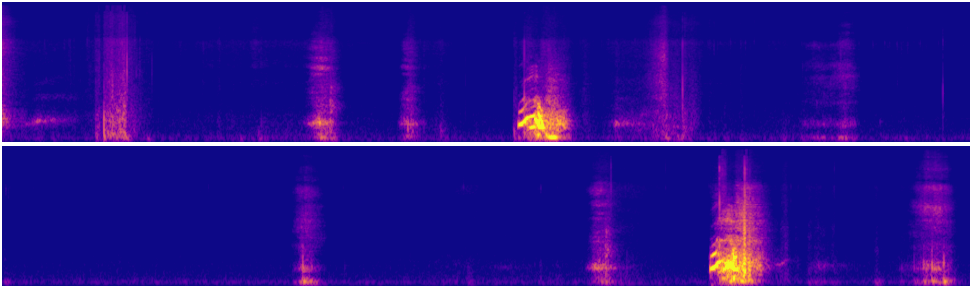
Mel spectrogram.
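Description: Two forceful sneezes with several sniffs and short nose-blowing bursts in a quiet room; a sneezing fit.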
